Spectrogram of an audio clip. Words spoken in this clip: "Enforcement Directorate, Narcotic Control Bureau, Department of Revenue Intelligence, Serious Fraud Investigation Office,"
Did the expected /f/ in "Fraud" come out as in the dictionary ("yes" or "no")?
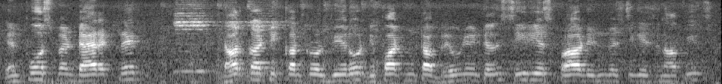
no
